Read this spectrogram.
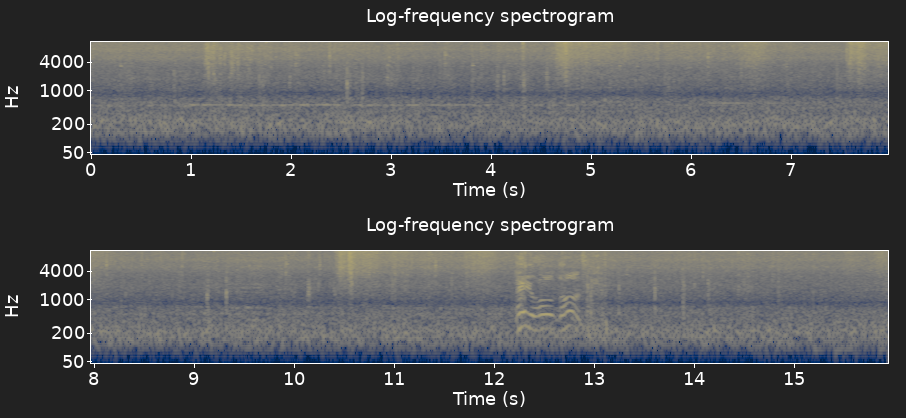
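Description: Quick footsteps crunch on sand.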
